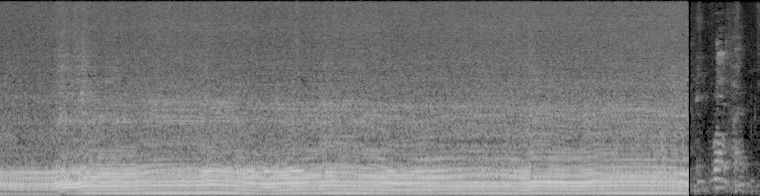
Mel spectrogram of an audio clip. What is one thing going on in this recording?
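A car engine rumbles steadily close by and revs now and then.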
